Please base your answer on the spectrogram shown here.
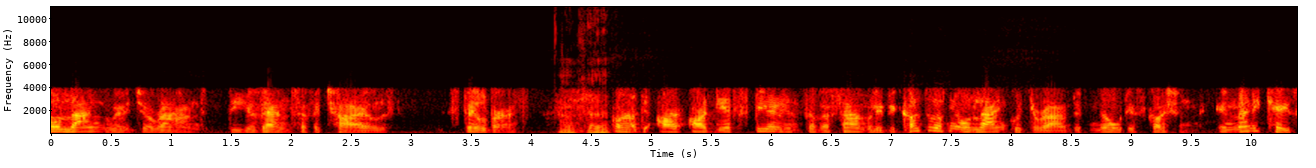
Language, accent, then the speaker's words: English; Connacht, Ireland; I'm from County Galway, different diocese to aforementioned gentlemen. And I come from County Galway.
